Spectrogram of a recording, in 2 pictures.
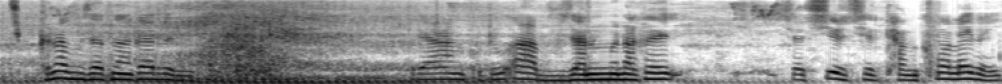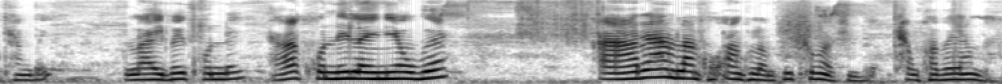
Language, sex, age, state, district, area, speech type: Bodo, female, 60+, Assam, Chirang, rural, spontaneous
